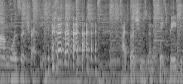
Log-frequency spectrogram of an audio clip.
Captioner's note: laughs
